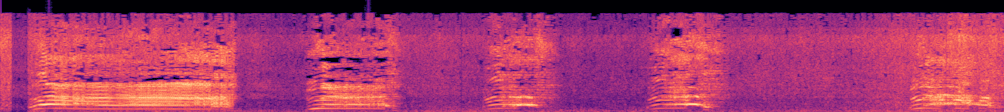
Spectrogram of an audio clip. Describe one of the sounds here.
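A young man yells loudly in long drawn-out cries close by.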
